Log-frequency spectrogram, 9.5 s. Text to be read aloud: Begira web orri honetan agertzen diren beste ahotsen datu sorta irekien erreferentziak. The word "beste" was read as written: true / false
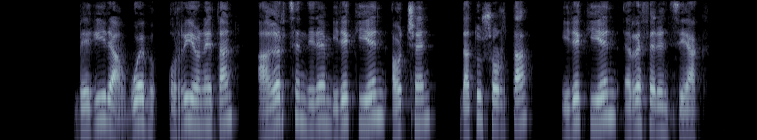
false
